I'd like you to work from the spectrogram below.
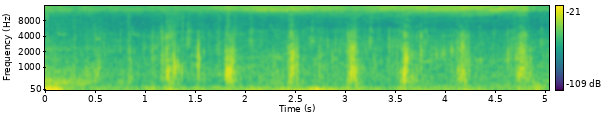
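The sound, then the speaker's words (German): Footsteps crunch along a gravel path during a hike at a steady walking pace, each step a short, gritty scrape, with no voices over them. “Wie du hörst, ist es ein schöner Schotterweg.”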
